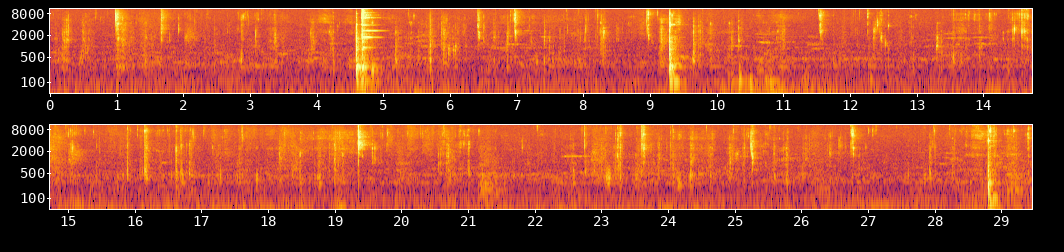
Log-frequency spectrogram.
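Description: A person chewing and biting curried meat on the bone, close to the microphone, with a steady run of small wet clicks. Sharp crunches stand out about five seconds in, about nine seconds in, about nineteen seconds in and near the end.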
